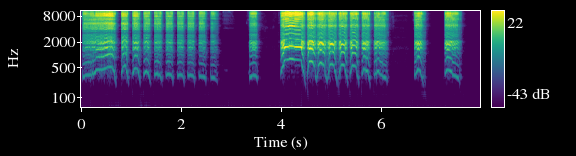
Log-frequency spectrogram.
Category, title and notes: Sound effects > Animals
TOONVox-Blue Snowball Microphone, CU Laughing, Duck Nicholas Judy TDC
A laughing duck whistle.
duck, Blue-Snowball, cartoon, Blue-brand, whistle, laugh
